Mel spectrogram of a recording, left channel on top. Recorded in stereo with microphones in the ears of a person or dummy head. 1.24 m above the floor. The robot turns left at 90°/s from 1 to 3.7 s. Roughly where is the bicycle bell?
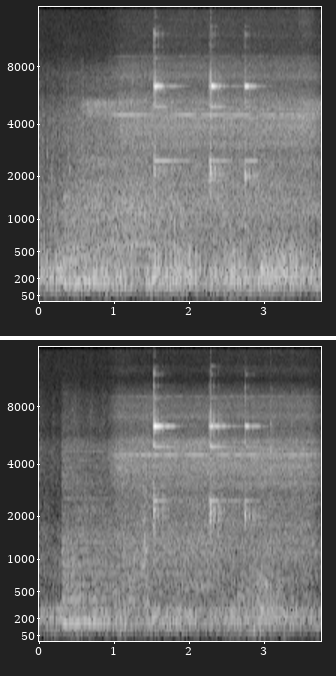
Right.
